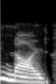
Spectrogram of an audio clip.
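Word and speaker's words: gnarled: उसको बोलते हैं नार्ड यहां पे जी साइलेंट होता है जी साइलेंट होता है जी का प्रोनंसिएशन हम नहीं करते हैं लेकिन जब ये वर्ड बना था नार्ड ओल्ड इंग्लिश में उस समय ये जी साइलेंट नहीं था लेकिन धीरे-धीरे क्या हुआ कि लोगों को प्रोनाउंस एशन में प्रॉब्लम होती थी तो धीरे-धीरे लोगों ने उस जी को बोलना ही छोड़ दिया और वैसे ही ये प्रोनाउंस एशन इसका नार्ड हो गया लेकिन स्पेलिंग इसकी चेंज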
